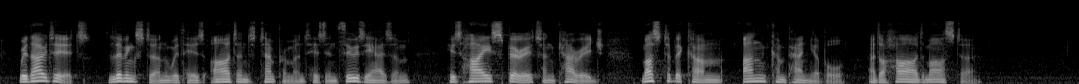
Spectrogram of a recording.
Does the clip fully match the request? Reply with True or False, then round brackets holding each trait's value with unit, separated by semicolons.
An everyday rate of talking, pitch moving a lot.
False (120 wpm; 6.3 semitones)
